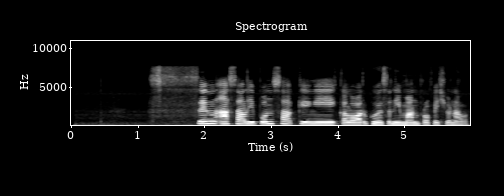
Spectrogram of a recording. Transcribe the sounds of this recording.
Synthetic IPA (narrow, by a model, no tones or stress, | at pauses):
sɪŋasalipʊnsakiŋikəlowarɡ̥ɔ̤sənimanpɾofesional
